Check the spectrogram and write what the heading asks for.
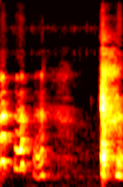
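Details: A cough during a podcast, possibly from a co-host said to be recovering from bronchitis that was trying to turn into pneumonia, not COVID.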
